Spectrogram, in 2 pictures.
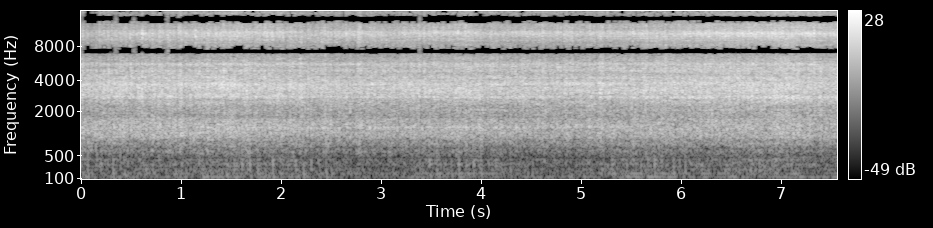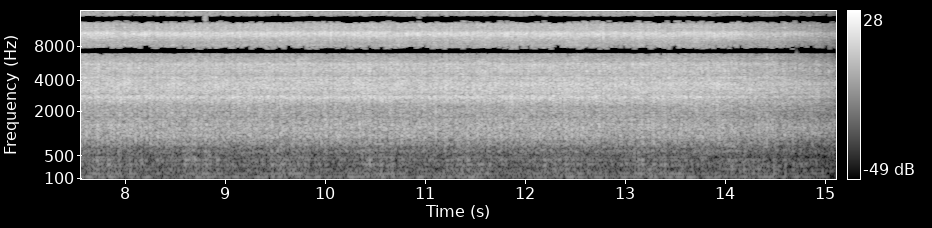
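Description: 3D-printed robotic actuator spinning continuously with a servo arm on its output, its motor and printed gearing making a loud, steady, high-pitched whir. It starts suddenly and winds down at the very end.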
